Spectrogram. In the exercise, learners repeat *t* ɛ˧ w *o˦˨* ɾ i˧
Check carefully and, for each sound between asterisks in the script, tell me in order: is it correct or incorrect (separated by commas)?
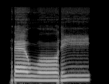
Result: incorrect, incorrect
